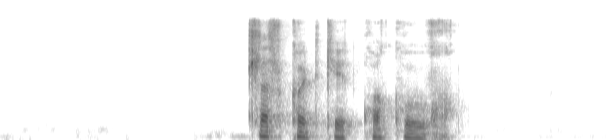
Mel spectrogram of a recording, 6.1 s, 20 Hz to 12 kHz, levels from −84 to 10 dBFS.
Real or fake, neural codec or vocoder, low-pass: fake; codec, 16 kHz, 2 kbps, X-Codec, WavLM features, trained on Multilingual LibriSpeech; 7.2 kHz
